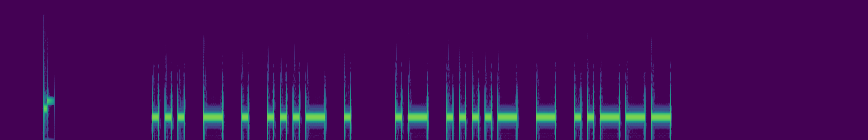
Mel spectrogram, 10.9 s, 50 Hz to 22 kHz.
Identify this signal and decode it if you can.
Morse code, heard as a keyed tone, about 15 wpm, 700 Hz. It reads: STEVE A4T2
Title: CWT Exchange 15wpm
